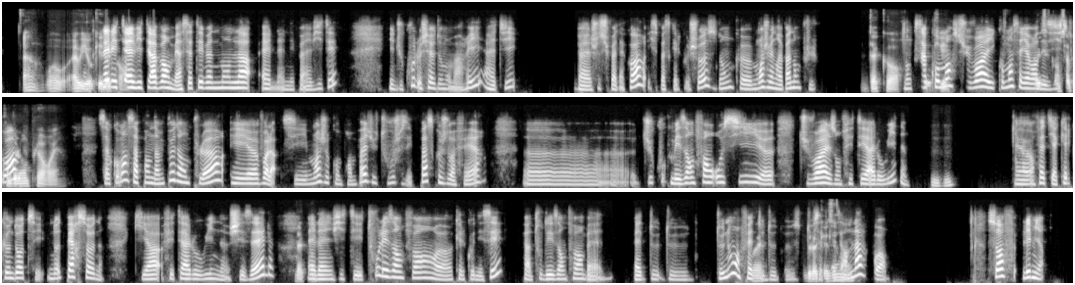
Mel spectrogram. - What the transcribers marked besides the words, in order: drawn out: "heu"; stressed: "personne"
- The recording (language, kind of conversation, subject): French, advice, Comment te sens-tu quand tu te sens exclu(e) lors d’événements sociaux entre amis ?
